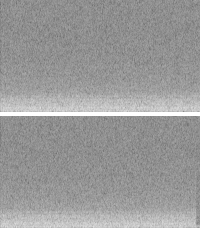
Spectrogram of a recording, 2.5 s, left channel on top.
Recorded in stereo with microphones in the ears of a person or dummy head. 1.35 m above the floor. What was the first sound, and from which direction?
Only background noise.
